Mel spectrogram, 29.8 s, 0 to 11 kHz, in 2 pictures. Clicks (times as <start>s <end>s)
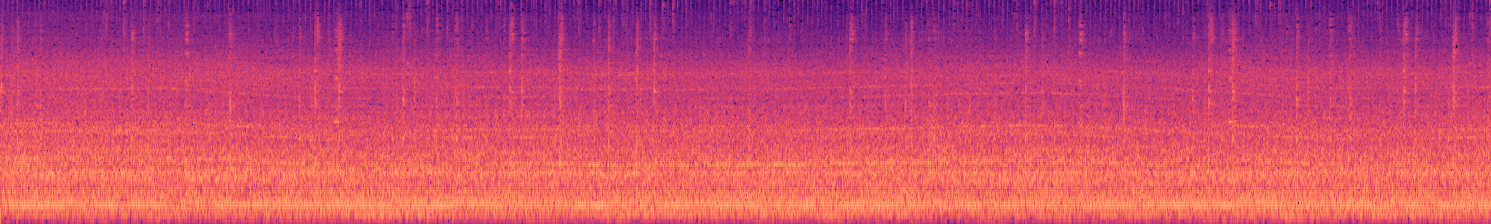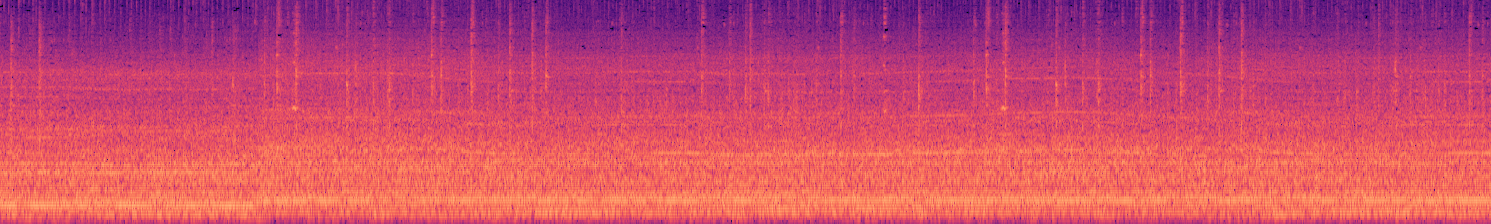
17.0s 29.8s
